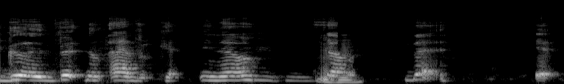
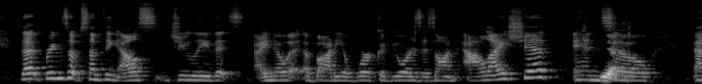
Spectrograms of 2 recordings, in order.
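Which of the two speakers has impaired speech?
The first: cerebral palsy; from birth.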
